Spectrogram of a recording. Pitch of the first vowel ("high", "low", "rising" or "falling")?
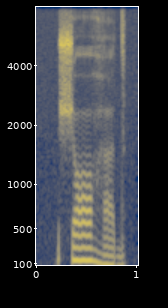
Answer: high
